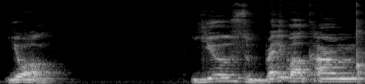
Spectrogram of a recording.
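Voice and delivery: slow, loud amateur Jersey drawl; attempted Jersey accent. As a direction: lean into a mock Jersey accent. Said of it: "what's a Jersey accent?".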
